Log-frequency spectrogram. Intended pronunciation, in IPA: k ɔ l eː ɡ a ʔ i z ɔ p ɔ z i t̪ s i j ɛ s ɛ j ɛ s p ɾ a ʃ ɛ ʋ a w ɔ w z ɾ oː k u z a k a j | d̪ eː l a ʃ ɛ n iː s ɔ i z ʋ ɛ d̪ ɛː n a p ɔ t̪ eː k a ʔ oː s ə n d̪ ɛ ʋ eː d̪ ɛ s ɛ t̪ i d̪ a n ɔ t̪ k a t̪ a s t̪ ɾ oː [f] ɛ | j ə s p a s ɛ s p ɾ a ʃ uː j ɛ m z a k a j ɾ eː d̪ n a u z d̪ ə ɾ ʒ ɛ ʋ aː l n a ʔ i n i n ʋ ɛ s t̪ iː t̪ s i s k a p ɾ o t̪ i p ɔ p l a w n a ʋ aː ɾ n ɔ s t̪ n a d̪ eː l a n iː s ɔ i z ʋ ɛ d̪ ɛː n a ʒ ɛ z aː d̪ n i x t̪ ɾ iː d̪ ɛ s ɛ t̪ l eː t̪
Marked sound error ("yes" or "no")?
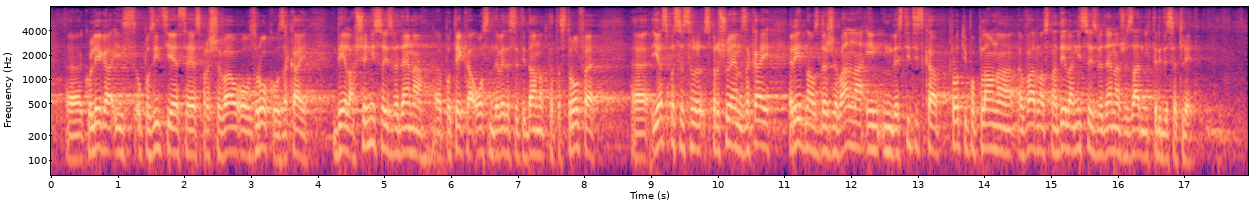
no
